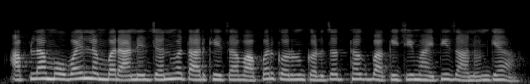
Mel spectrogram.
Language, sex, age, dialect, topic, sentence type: Marathi, female, 25-30, Northern Konkan, banking, statement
